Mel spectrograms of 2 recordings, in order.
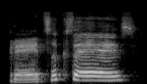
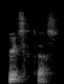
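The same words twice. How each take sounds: First: It is said loudly with lots of energy. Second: It is said plainly, without much energy.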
